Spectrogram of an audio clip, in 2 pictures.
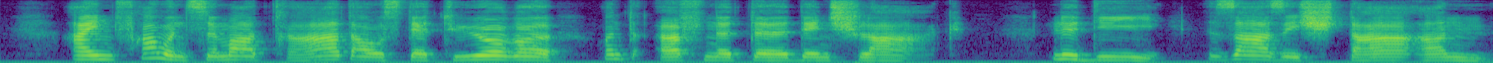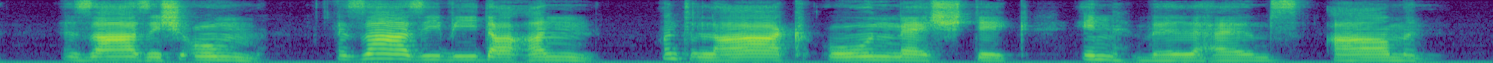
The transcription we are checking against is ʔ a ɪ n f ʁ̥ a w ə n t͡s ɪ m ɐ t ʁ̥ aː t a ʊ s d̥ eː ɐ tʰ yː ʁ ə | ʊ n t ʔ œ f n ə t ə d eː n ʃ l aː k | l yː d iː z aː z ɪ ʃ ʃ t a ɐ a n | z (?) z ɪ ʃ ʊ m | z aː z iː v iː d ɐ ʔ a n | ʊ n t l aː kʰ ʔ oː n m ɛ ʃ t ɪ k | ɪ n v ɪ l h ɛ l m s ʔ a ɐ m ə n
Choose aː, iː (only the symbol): aː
